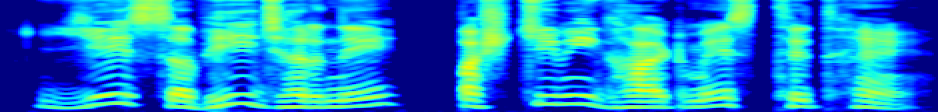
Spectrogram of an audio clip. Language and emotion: Hindi, neutral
